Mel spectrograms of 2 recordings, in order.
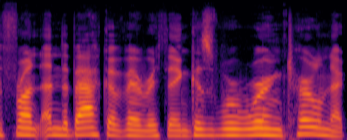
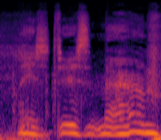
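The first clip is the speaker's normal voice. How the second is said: put-on elderly woman voice, quieter; 3 semitones higher, 9 dB quieter than usual. Quoting a character's line about her uncle: old lady voice. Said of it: "You sound like an old lady".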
